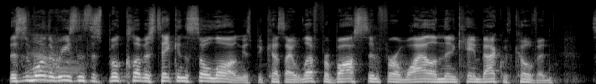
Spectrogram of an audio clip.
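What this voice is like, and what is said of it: Nasal, congested voice. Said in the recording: “if you can't tell from my voice, I currently have COVID ... I'm just a little nasally.”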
